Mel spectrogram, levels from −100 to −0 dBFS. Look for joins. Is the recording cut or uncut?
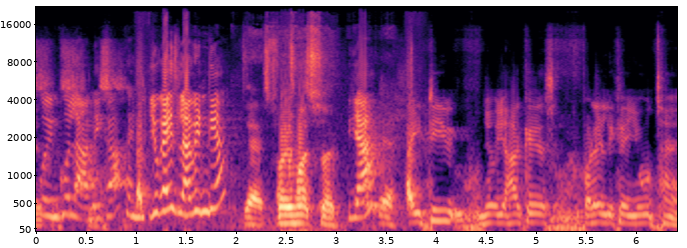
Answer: cut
